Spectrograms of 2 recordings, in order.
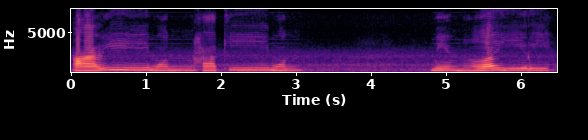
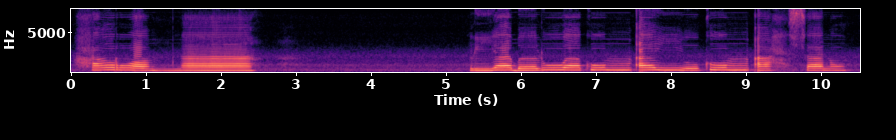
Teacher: gunnahnya sedikit mengalir namun tidak panjang sampai 2 harokat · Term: naqisah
